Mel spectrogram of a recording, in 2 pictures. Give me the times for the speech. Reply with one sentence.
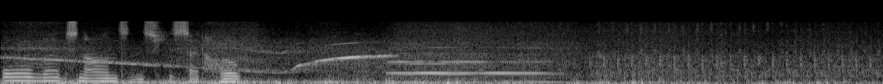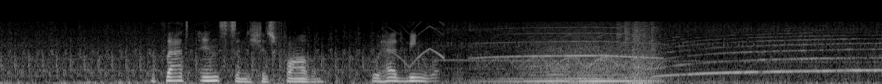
The speech can be heard from 0.0 to 2.5 s and from 10.3 to 13.2 s.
